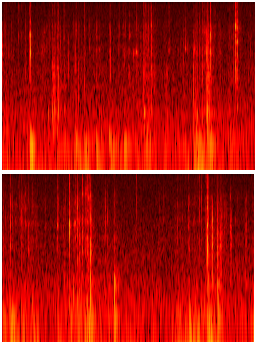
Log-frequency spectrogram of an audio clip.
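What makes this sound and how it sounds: A utility knife held in the fingers shaves thin pieces off a solid pink bar of soap that has already been narrowed by carving. Irregular bursts of crisp, bright scraping and crackling ticks come as each sliver is cut away. Quiet pauses fall between the bursts, with a low, soft rumble underneath.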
